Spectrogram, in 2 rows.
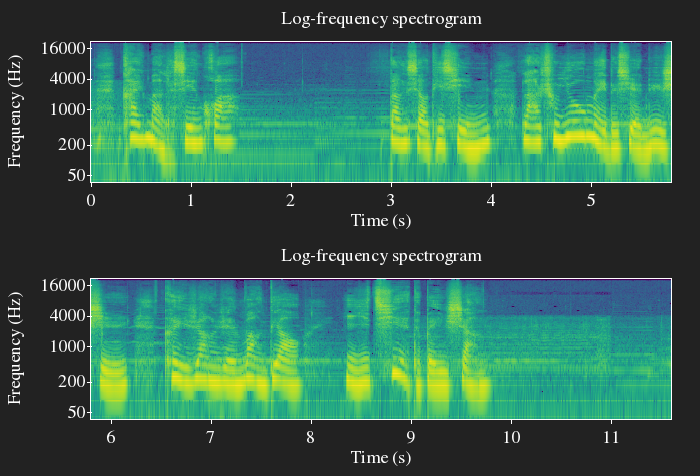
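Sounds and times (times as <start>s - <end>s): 
speech: 0.4s - 1.6s, 3.0s - 10.0s
bee buzzing, wings beating: 5.8s - 11.6s.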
